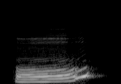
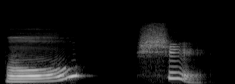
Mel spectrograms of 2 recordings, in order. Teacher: bu fourth tone changes to the second tone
